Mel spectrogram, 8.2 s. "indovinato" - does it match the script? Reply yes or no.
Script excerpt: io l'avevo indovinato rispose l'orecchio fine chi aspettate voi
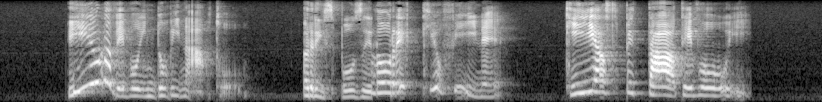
yes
